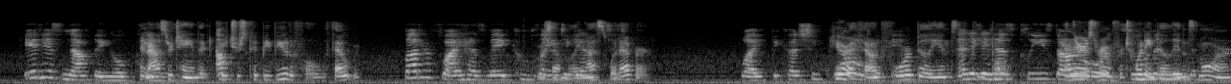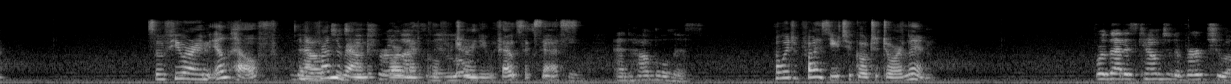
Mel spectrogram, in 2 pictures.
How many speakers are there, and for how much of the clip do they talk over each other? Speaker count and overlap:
2, about 31%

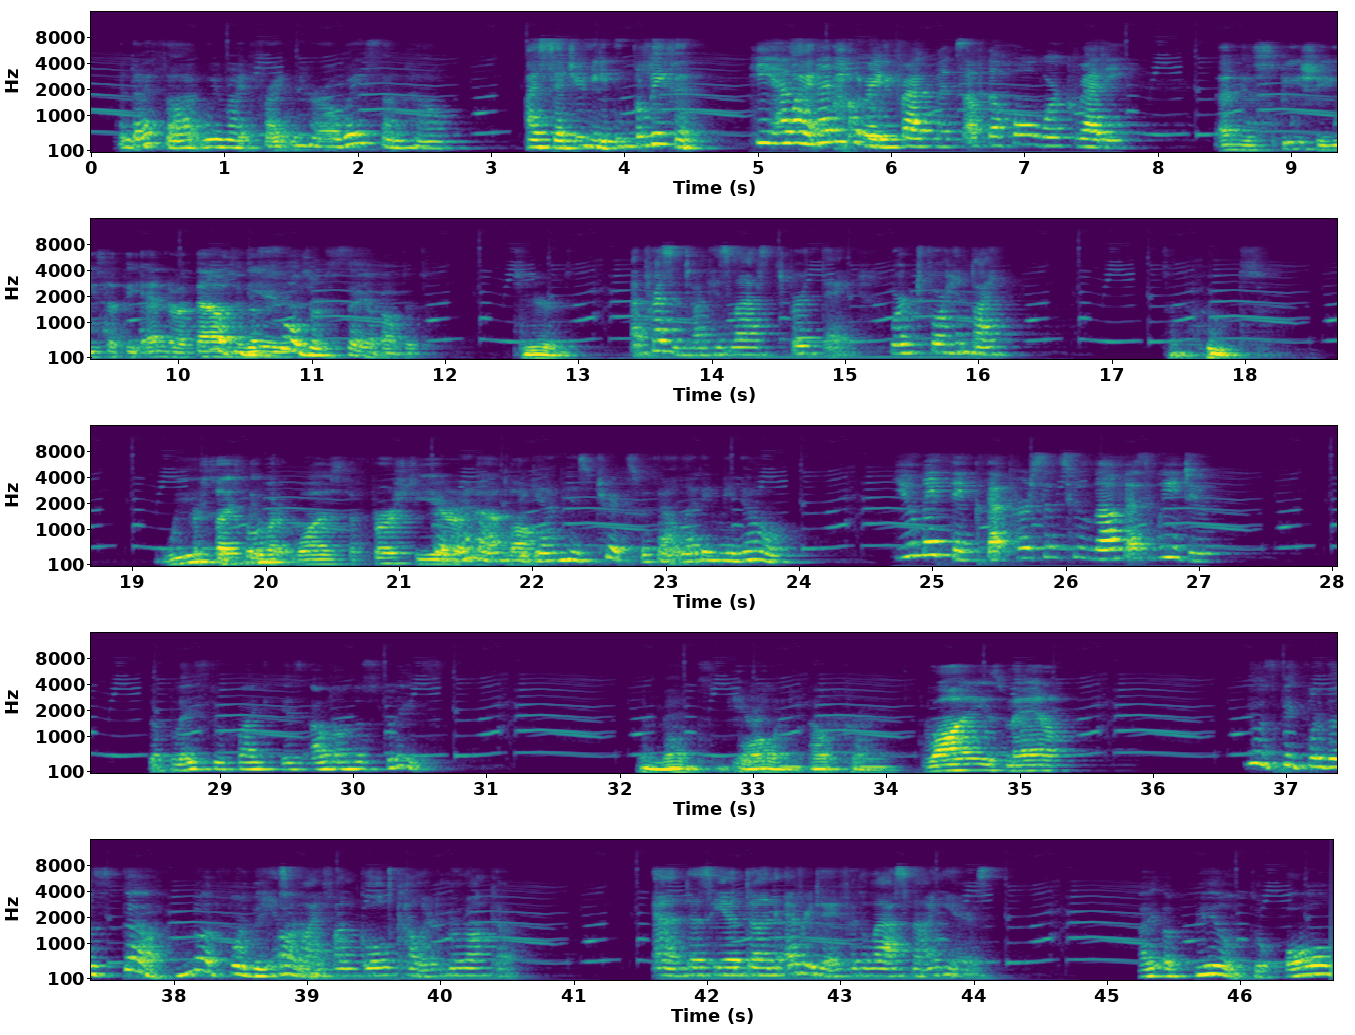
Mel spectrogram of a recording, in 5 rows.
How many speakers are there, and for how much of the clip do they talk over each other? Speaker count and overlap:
6, about 12%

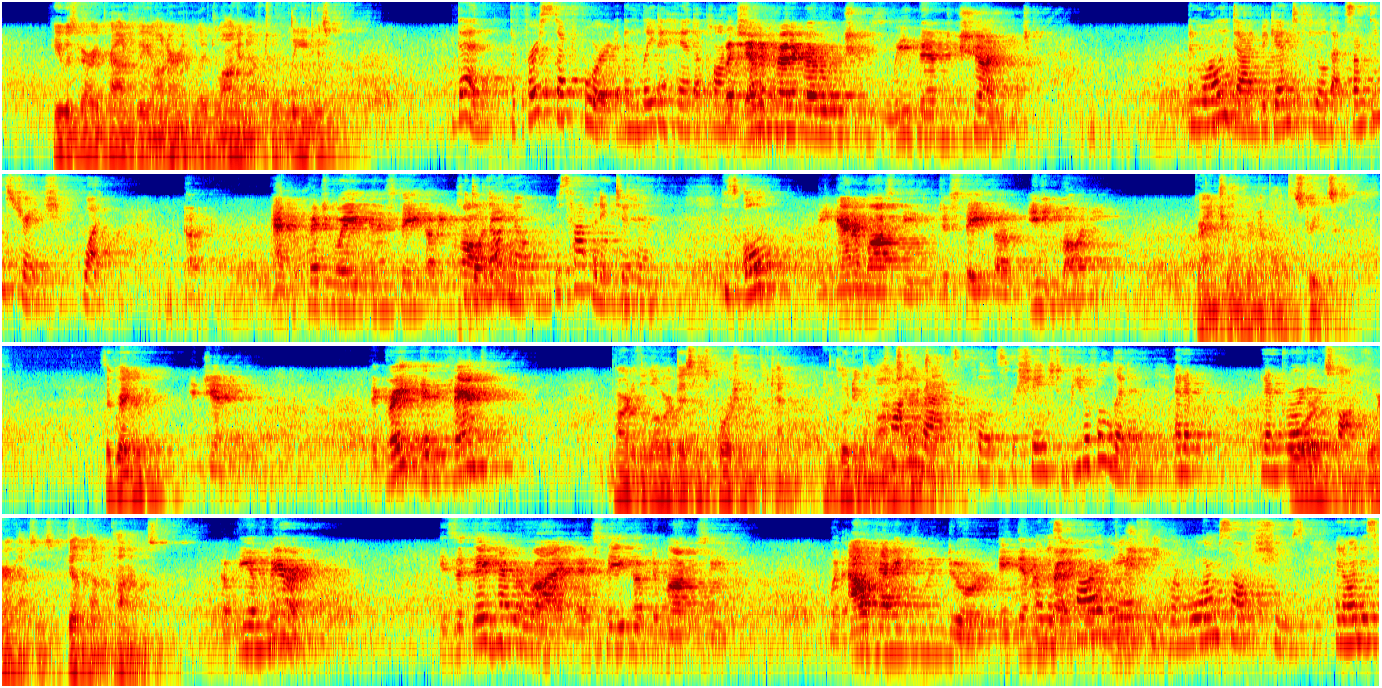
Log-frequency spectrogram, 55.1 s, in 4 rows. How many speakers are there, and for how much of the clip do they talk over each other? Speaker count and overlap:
3, about 8%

